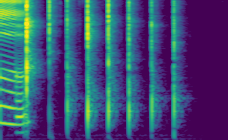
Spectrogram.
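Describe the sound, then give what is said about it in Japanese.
Hand clapping as praise: a brief cheering voice, then eight quick, evenly spaced, quiet claps with a steady rhythm, followed by silence. “イエーイ、拍手。”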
